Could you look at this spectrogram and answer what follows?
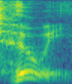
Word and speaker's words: hooey: It's hooey, not It's Huey. hooey, not Huey.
